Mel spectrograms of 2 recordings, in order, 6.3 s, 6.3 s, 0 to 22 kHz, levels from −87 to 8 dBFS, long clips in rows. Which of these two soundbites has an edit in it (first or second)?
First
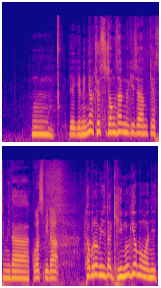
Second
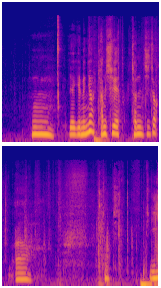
first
